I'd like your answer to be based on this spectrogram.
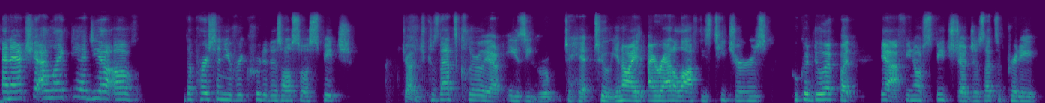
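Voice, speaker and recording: A woman's voice: fairly low pitch, moderate pace, bright, forceful tone, low-quality recording. An American woman leading a meeting in casual, conversational talk.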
